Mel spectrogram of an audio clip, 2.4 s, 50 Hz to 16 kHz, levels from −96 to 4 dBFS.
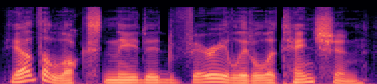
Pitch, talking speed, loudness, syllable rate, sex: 125 Hz, 180 wpm, -17 LUFS, 5.9 syllables/s, male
